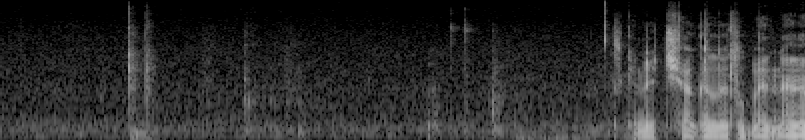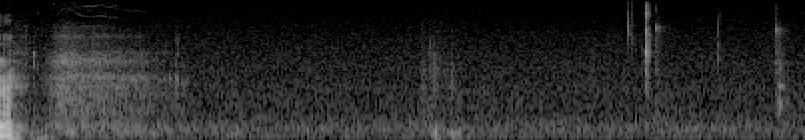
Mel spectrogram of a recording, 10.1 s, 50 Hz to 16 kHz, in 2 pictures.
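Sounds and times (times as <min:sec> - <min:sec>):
keyboard and mouse clicks: 0:00.8 - 0:01.8, 0:02.7 - 0:03.2, 0:08.9 - 0:10.0.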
